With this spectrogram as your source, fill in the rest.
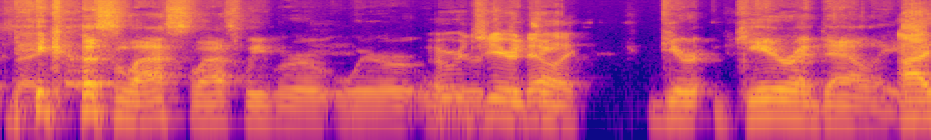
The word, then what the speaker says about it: Ghirardelli: It's not Ghirardelli because you don't say spaghetti. The H makes the G a hard.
